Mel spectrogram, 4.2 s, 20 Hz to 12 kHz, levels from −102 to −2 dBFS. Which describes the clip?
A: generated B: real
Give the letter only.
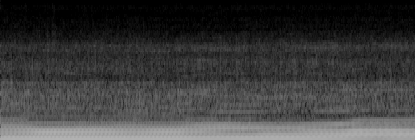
B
